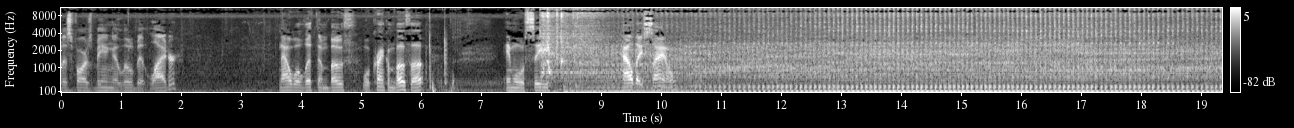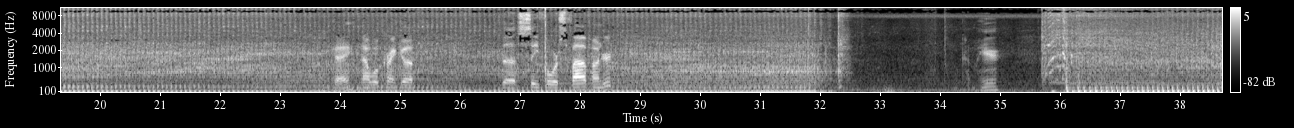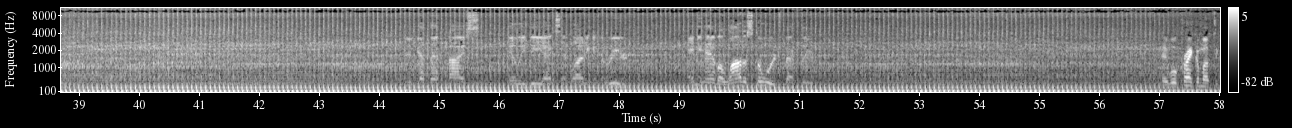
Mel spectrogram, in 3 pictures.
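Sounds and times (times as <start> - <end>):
atv engine idling: 0.0 - 32.6, 35.7 - 58.0.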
